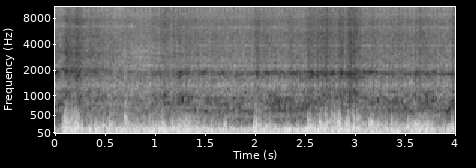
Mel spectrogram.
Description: A video of the ticking sound we're struggling to get diagnosed on my 2011 Mini. It comes and goes and doesn't change frequency/speed with the engines.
